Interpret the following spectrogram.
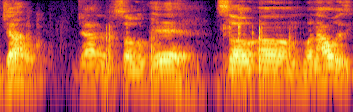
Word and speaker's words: Jotta: You was probably locked up during this shit, but I used to call myself Gata, like Gata. Okay. You know what I'm saying? And my homeboy just pronounced the shit Jotta.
